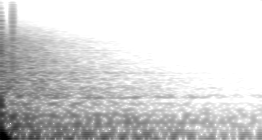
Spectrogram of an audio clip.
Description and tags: Several bass drum sounds layered to create an awesome bass hit to emphasize breakdowns commonly found in hardcore/metalcore bands.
